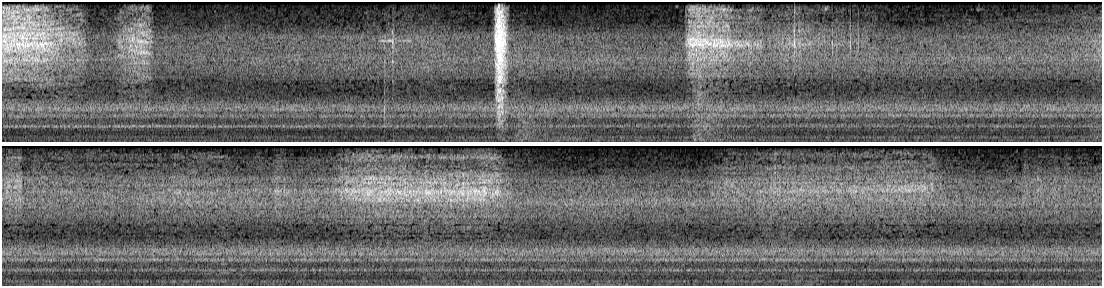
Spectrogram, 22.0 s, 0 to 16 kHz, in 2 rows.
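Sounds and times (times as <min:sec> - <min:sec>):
hiss: 0:00.0 - 0:01.5, 0:04.9 - 0:05.2
steady mechanical hum: 0:00.0 - 0:22.0.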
